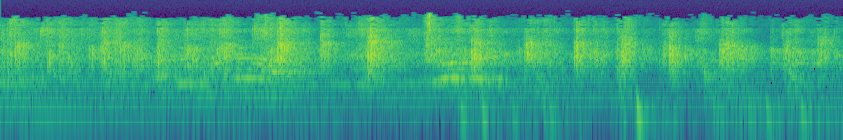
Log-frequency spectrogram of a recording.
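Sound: audience clapping hands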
